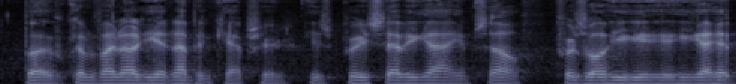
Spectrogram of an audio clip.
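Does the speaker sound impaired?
Yes: Parkinson's disease; speech affected very significantly, hard time talking.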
